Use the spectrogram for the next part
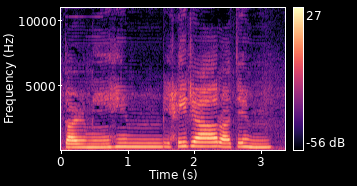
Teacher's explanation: So from the mim to the ba, you know the connection over there? It's called ikhfa shafawi because you have to put like a little bit of ghunna. So you have to go like tarmihim bihijaratin, like that, okay?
